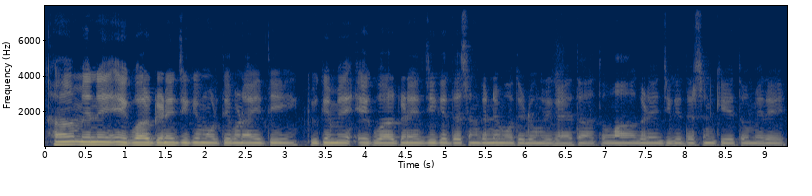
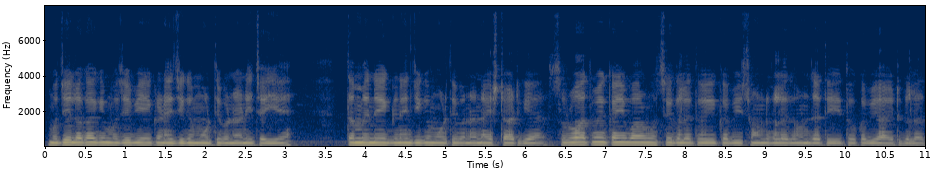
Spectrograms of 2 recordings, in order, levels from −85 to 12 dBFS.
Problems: low volume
